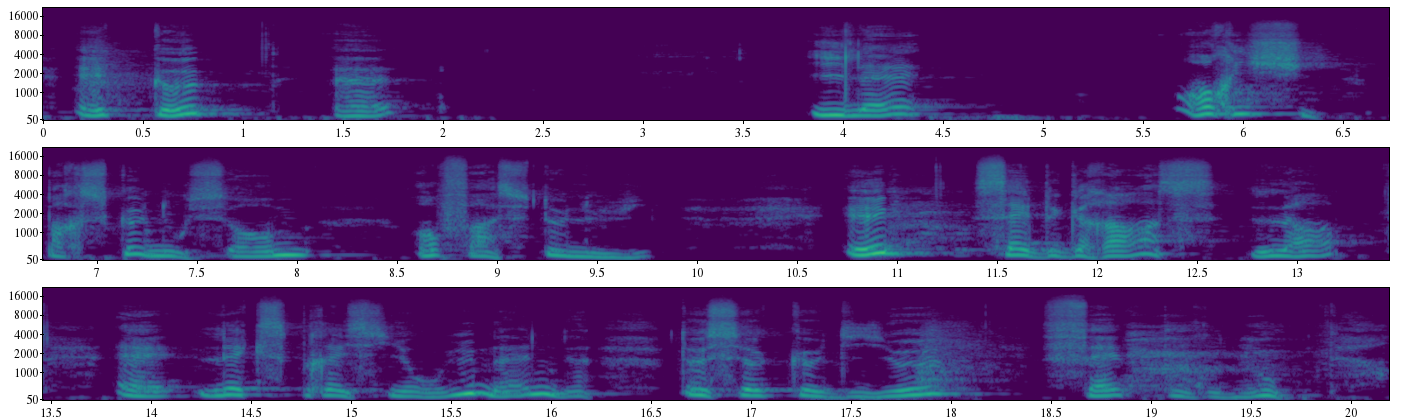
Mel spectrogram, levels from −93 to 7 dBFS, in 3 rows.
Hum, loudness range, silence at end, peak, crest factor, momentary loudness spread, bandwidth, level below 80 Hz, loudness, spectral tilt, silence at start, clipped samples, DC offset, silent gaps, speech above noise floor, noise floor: none; 5 LU; 0.05 s; -20 dBFS; 22 dB; 15 LU; 16 kHz; -84 dBFS; -39 LUFS; -5 dB/octave; 0.15 s; under 0.1%; under 0.1%; none; 51 dB; -89 dBFS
